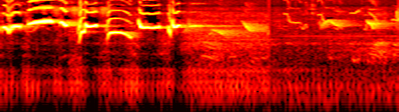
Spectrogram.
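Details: Loud singing Oriental magpie-robin with beak opened wide: a rapid series of clear whistles and sharp slurred notes in the first two seconds, then softer, varied chattering phrases over a steady low hum.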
